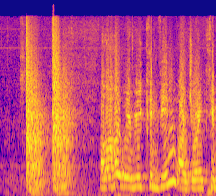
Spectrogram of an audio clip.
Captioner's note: gavel bangs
